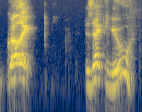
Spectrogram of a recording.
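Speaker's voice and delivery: put-on elderly dwarvish voice. Narrating a scene, a voice from the other room calls out in an old dwarvish voice. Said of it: "you hear this old dwarvish voice just go".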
